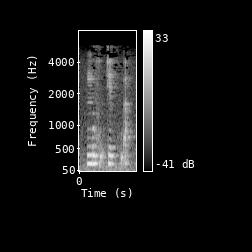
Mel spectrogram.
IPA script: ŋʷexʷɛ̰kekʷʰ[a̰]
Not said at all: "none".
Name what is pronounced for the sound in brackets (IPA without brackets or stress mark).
a̰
